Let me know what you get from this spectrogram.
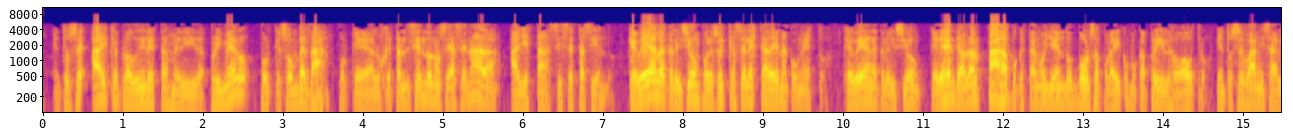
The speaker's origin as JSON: {"language": "Spanish", "country": "Venezuela", "said": "Eso es lo que nos corresponde con responsabilidad como venezolanos."}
